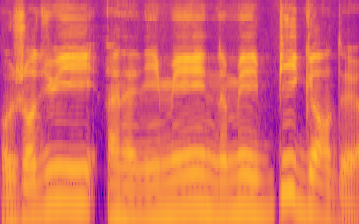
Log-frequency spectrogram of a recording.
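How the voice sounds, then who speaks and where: With very wide swings in pitch, a man talks in a fairly high voice. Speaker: anime reviewer. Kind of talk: casual video review. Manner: improvised, animated.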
